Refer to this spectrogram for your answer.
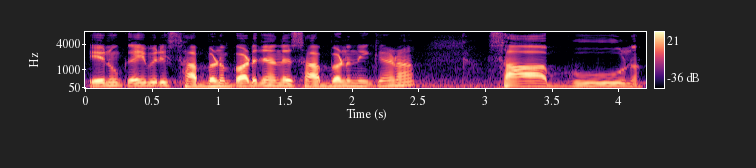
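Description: A man teaching scripture pronunciation, reciting verses in a measured way and correcting words in quick asides. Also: steady tone. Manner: slow measured recitation, brisk spoken corrections. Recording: reverberant hall, faint rumble.

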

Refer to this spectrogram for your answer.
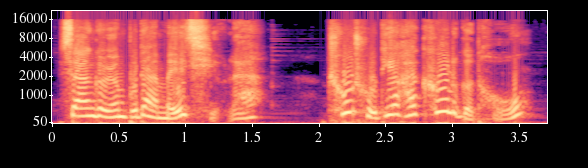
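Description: Woman narrator for an audiobook, high-ish voice, very lively pitch. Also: moderate pace.

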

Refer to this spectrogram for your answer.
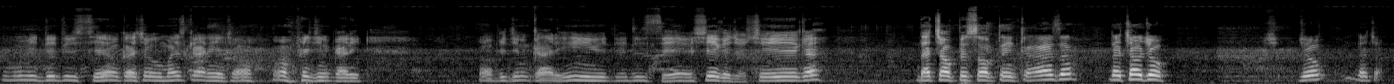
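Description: A man's voice: sits high, vocal fry, a little hiss or hum, rough recording. A man filming his family at home on a phone, chatting playfully and doting on the family dog. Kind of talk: casual home video narration. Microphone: phone camera.

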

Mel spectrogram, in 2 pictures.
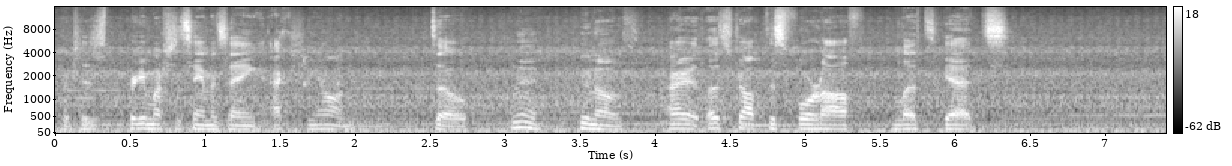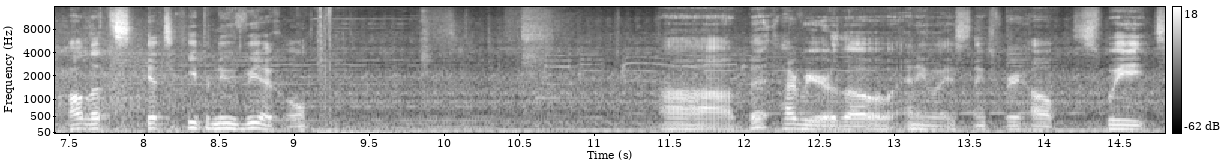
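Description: A man's voice: mid-range voice, steady tone, a little slow, gravelly, noisy background. A man casually commenting on his driving game as he plays, thinking aloud and rambling between choices. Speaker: gaming channel host.

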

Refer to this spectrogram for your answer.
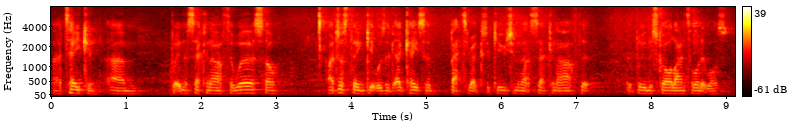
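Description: Candid, low-voiced coach at a press conference. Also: male voice, little pitch movement, darkish tone, a little hiss or hum. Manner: candid, measured, upbeat about his team. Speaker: rugby head coach. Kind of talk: post-match press conference answers. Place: small indoor press room in front of a sponsor backdrop.

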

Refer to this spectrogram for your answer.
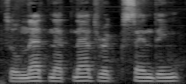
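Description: The boat owner's voice is medium in pitch, dark, and level in tone, recorded with slight background noise on a handheld action camera during a tour of his catamaran's deck and cabin. A non-native speaker with a Brazilian Portuguese accent, he moves slowly and haltingly, proudly displaying every item and listing what it offers.

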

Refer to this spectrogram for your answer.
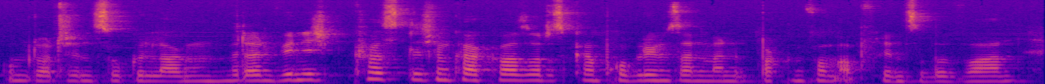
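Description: A woman reading the diary lines of a young female knight in a game, calm and plain. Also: mid-range voice, fast talker, a little hiss or hum, lightly acted.

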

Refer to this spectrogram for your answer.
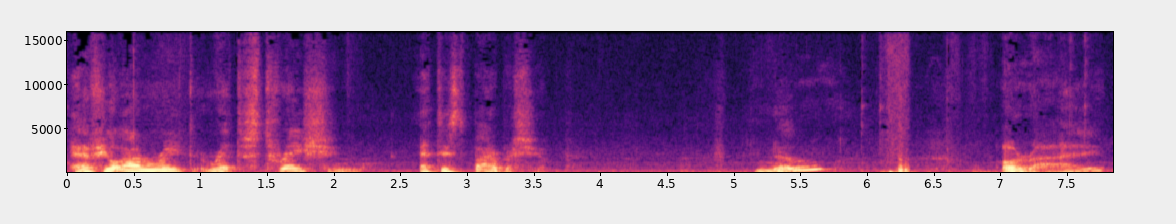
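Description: A soft-spoken man in his 20s does ASMR as a barber receptionist, seated at a desk in an indoor room, speaking slowly and haltingly in hushed, short phrases. His voice is high with a wildly swooping pitch. Keyboard typing and clicks sit under slight background noise.

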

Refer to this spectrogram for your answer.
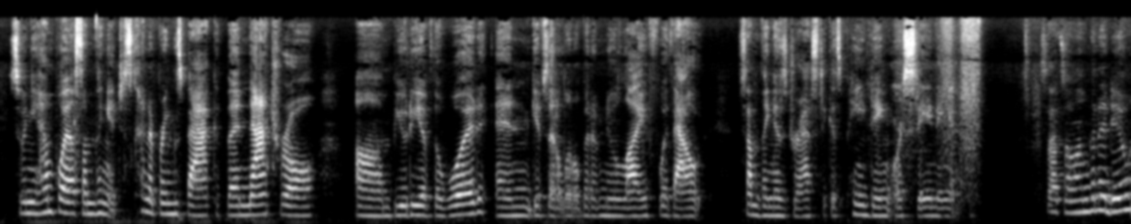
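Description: A woman's voice: low voice, creaky, roomy sound, a little hiss or hum. A woman in her thirties hosting a casual how-to vlog, chatting with ums as she works in a small indoor workshop and is picked up by a camera mic at a distance. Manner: chatty, explains while working, frequent ums. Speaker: furniture upcycling host.

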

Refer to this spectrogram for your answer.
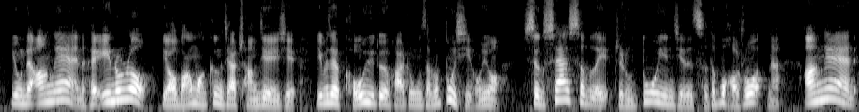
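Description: A woman lectures on an English text. Her voice sits a little low but moves up and down freely. She slows right down to spell out English phrases. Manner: lively, explanatory, quotes English phrases slowly. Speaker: English teacher. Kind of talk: recorded lecture explaining a textbook.

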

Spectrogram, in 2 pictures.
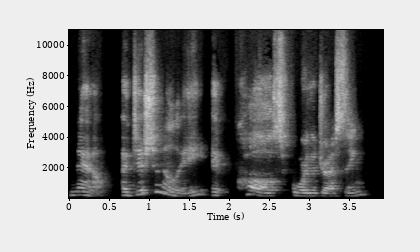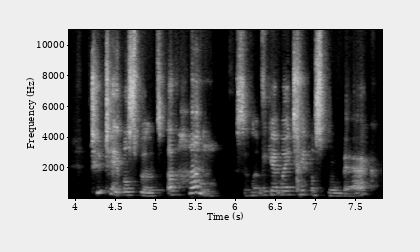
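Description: With a medium-pitched, expressive voice and a measured pace, an older woman talks through each step of a casual home cooking demo. She's recorded indoors in her kitchen by a distant camera mic, giving the audio an echoey quality.

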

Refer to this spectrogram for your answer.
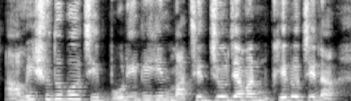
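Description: A woman's voice: fairly high pitch, lively intonation, moderate pace, a little mellow, lightly acted. A woman narrator voicing a wry older husband who teases and mocks his wife. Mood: teasing. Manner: bantering, mocking.

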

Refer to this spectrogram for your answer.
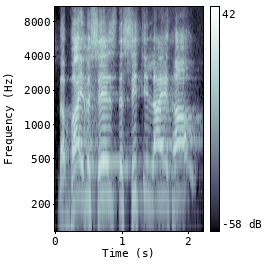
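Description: A man's voice: very high voice, a bit bright. Young man preaching with call-and-response. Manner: call-and-response preaching, drawn-out emphatic lines, asks the congregation. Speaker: church elder preaching. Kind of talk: sermon. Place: small church sanctuary at a pulpit. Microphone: pulpit microphone on a stand.

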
